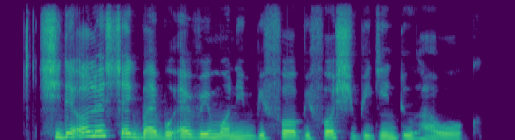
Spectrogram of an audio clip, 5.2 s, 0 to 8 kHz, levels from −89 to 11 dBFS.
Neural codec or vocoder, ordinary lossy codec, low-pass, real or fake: none; none; none; real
